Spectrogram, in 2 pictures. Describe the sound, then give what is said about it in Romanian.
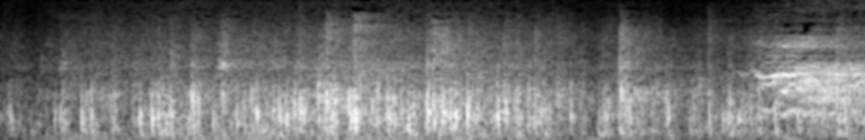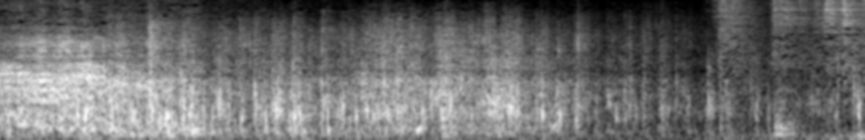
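A horse whinnies loudly in a long, wavering neigh midway through while hooves clip-clop steadily on a hard surface, continuing throughout. “Unde ne putem ține cai?”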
